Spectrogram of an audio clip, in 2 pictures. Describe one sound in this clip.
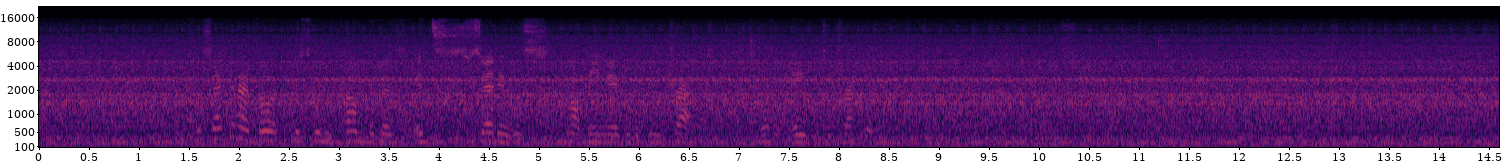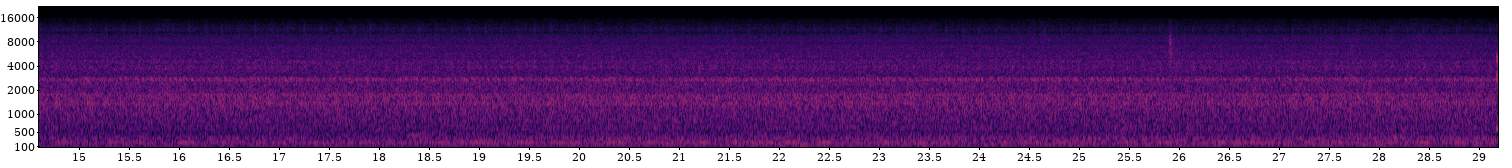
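A diesel railcar engine idles with a steady low rumble and hum.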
